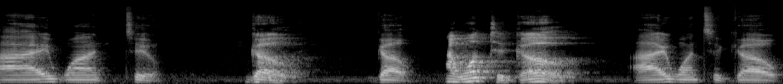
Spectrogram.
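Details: Adult male speaker; aphasia.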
